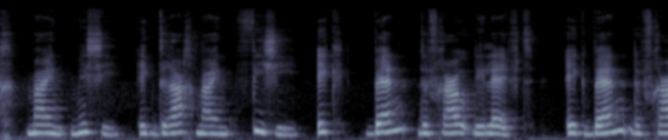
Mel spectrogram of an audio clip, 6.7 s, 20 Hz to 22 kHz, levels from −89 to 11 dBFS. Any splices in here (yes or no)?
yes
